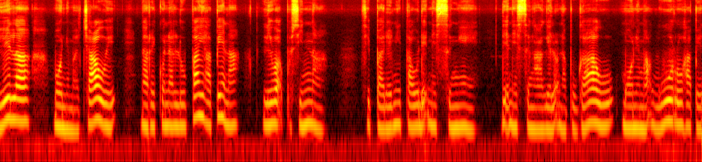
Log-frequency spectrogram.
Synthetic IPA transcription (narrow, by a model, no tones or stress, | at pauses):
elamonimat͡ʃaweʔ | naɾekonalːupaiɦapena | lewaʔpusinːa | sipadanit̪audɛʔnesːəŋːe | dɛʔnesːəŋaɡeloʔnapuɡauʔmonimaʔɡuɾuɦape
